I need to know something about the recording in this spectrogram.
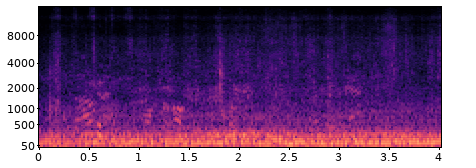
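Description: Boat engine running with a steady low hum. A brief quiet voice comes in near the start, and there is a single sharp click a little under two seconds in.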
